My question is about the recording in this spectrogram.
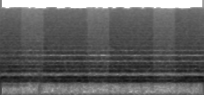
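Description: U-He Diva software synth playing a supersaw lead: a stack of detuned sawtooth voices from its digital oscillator, with delay and plate reverb on it. A new chord comes in just after the start and is held steady.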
